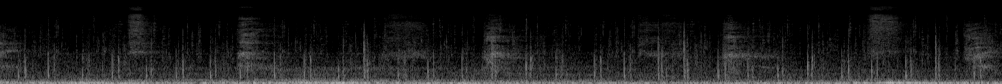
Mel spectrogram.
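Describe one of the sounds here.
Footsteps run quickly across hard stone.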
